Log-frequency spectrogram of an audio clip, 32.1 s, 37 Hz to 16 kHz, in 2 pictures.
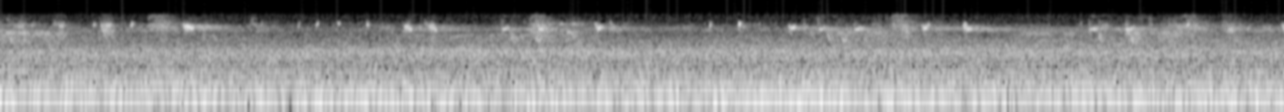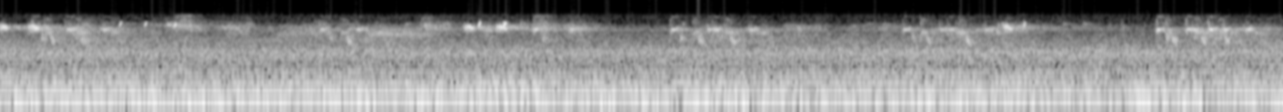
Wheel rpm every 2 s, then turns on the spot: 0, 0, 0, 0, 0, 0, 0, 0, 0, 0, 0, 0, 0, 0, 0, 0.
none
